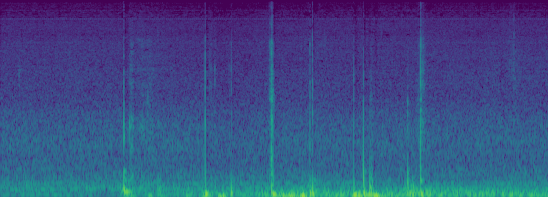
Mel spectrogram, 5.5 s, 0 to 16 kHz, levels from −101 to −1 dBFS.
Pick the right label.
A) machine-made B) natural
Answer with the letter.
B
